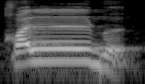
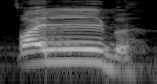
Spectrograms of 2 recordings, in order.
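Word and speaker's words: قلب: If I recite this word qalb, the letter qaf which have a thick sound. Okay, this letter qaf in the previous lecture you already learned that this qaf is pronounced from your throat and this qaf have a thick sound.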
